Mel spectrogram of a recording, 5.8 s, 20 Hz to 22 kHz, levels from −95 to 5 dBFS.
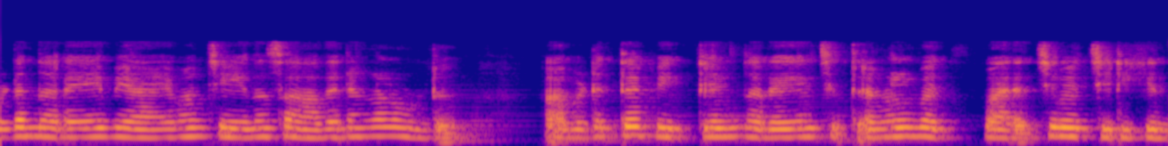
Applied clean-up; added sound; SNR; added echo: neural mask model DeepFilterNet 3.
